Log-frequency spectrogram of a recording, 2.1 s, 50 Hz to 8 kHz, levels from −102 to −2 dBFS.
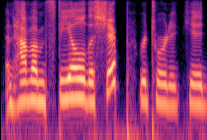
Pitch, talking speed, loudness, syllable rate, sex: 205 Hz, 230 wpm, -17 LUFS, 5.3 syllables/s, female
